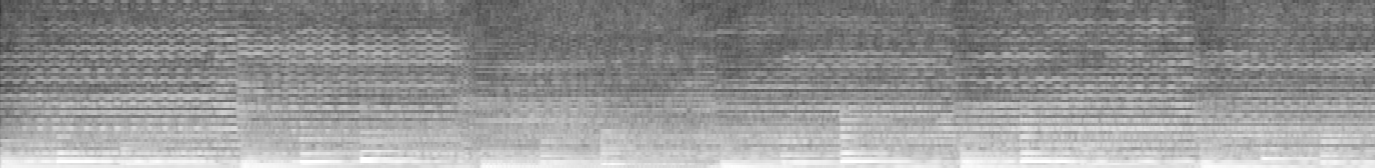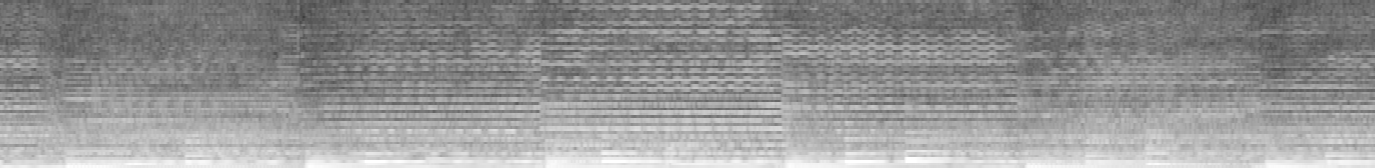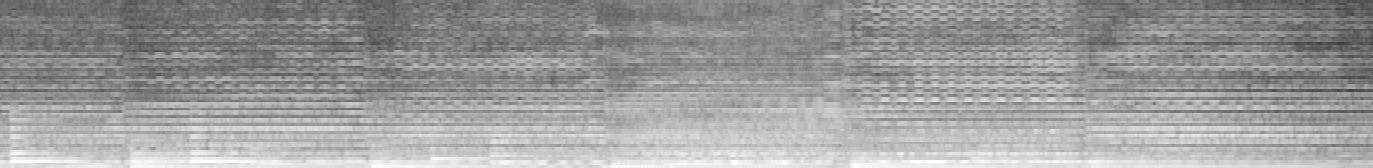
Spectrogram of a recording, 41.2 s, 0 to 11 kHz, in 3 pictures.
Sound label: dramatic no drum; by burak sound bank; dramatic dram vol 11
